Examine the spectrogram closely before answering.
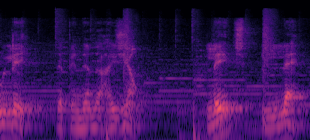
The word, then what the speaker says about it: lait: Lé. Não pronuncia o T.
